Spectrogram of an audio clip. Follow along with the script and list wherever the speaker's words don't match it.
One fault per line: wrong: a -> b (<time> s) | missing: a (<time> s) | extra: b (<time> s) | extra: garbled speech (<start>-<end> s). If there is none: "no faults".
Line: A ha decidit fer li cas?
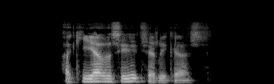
extra: qui (0.8 s)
